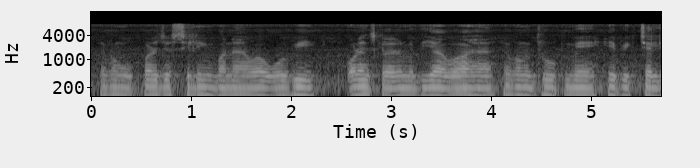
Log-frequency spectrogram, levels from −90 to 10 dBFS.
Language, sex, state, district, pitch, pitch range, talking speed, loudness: Hindi, male, Uttar Pradesh, Hamirpur, 100 Hz, 100-105 Hz, 190 wpm, -35 LUFS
